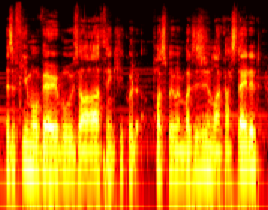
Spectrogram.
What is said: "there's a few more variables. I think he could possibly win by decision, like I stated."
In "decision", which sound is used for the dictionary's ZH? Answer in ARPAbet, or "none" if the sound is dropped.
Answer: ZH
